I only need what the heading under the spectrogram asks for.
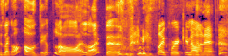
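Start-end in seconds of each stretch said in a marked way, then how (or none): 0.2-1.8 put-on, sing-song German accent of an older man. Quoting an older German man's reaction to a [name] groove: put-on German accent. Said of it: "German accent. ... That's just how [name] sounds".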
